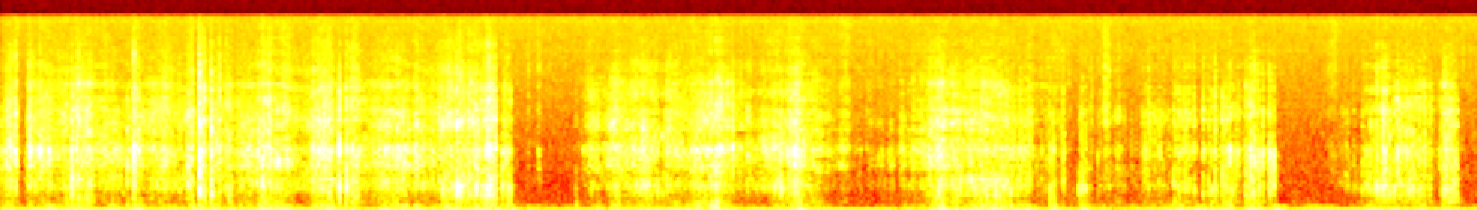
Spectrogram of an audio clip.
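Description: Short fingernails slowly scratch a black oval sunglasses case covered in textured fabric, its hollow rigid shell held in the hand. Quiet, dry scratching comes in long passes with brief pauses, giving a soft, slightly hollow rasp over a steady low rumble.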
